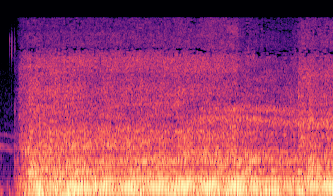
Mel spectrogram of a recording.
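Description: Fire truck engine running steadily, a low even drone under a steady hiss.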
